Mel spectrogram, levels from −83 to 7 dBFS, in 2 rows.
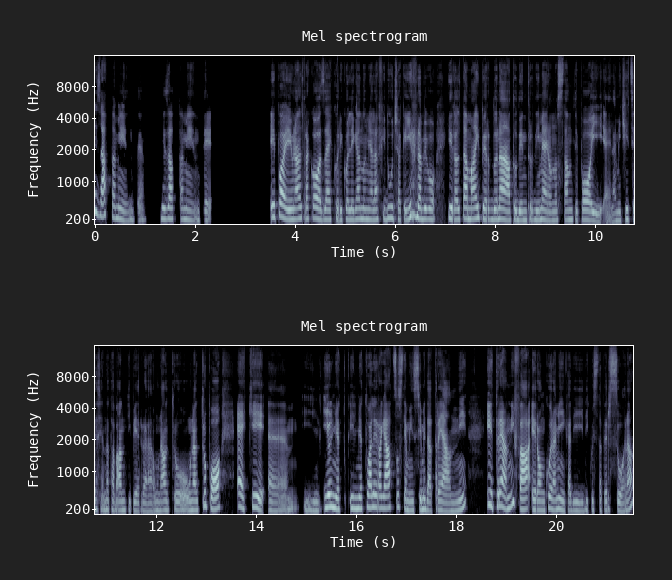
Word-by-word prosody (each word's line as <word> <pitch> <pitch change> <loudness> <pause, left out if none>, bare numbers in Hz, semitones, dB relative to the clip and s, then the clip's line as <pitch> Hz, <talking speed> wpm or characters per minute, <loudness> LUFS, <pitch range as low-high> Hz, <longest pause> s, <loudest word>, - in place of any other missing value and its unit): Esattamente, 230 - -2 0.3
esattamente. 210 -4 -4 1.2
E 255 +1 +3
poi 235 -7 +5
un'altra 220 +2 +1
cosa, 210 -3 +2
ecco, 200 +1 -5
ricollegandomi 205 +1 -2
alla 200 +1 -2
fiducia 215 -1 -4
che 195 - -8
io 210 +7 +2
non 265 -5 +2
avevo 210 -2 0 0.2
in 225 - +3
realtà 210 +1 +2
mai 215 +2 +2
perdonato 205 -3 +3
dentro 190 +1 -3
di 195 0 -3
me, 200 -2 +1
nonostante 190 +1 -4
poi, 190 -4 0
ehm, - - -9
l'amicizia 180 +5 -5
sia 195 - -10
andata 195 0 -6
avanti 185 0 -1
per 175 0 -7 0.2
un 180 +1 -7
altro 185 0 -2
un 190 - -3
altro 190 +9 -1
po', 220 -1 +6 0.3
è 250 -5 +3
che, 235 -7 +2
ehm, 185 +6 -6
i 185 -1 -7
il 180 - -9
io 240 +4 +6
e - - +7
il - - +5
mio 230 - +5
at 210 0 -6
il 225 0 +1
mio 225 0 +3
attuale 245 +2 +3
ragazzo 235 +1 +4
stiamo 205 -6 -2
insieme 185 +3 0
da 180 -3 -1
3 190 +2 -2
anni, 175 - 0 0.4
e 295 -3 +3
3 275 - +2
anni 240 +4 +4
fa 215 -9 +6
ero 195 -1 +1
ancora 195 +3 -1
amica 195 -3 -2
di 175 -1 -6
di 190 +2 -9
questa 190 +1 -8
persona, 185 -1 -2
205 Hz, 180 wpm, -23 LUFS, 190-225 Hz, 1.2 s, e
